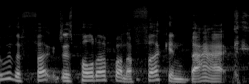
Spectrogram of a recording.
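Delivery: put-on heavy, laid-on southern Florida accent. Retelling what you shouted when a guy on a bike pulled up, really southern Floridian accent. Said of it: "my really southern Floridian accent kicked in".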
